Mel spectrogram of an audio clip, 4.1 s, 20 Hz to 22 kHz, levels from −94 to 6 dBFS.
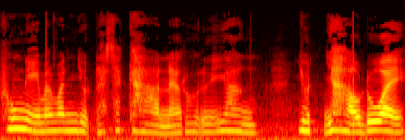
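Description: From 0.47 s to 3.54 s the speech is broken by periodic USB or driver dropouts, recurring every 1.02 s. Each time, a background task briefly stalls the audio path and about a millisecond of signal is replaced by silence, leaving a short, sharp tick in the speech. What separates this from random clicks or network packet loss is the metronome-like spacing, and the ticks are heard only where sound is present, not as added noise.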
